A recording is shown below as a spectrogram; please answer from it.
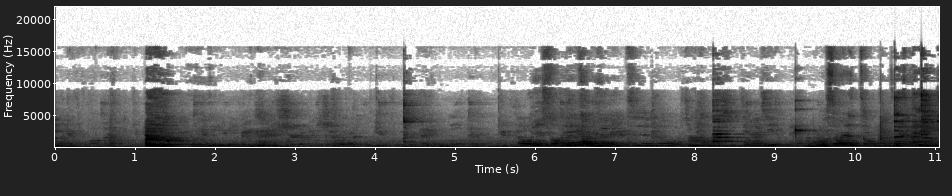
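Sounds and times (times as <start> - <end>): children chattering: 5.5 - 11.0
glassware and dishes clinking: 8.1 - 9.6, 10.3 - 11.0.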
